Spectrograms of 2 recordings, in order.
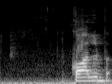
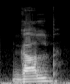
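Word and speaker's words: قلب: কলব অর্থ হার্ট, কলব অর্থ হার্ট, ইংলিশ হার্ট। কলব অর্থ হার্ট, কলব অর্থ হার্ট অথবা গাল্ব বলতে পারেন, কারণ এরা কপকে গ উচ্চারণ করে।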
